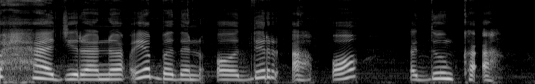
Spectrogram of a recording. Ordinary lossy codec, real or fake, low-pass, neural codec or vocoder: none; real; none; none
